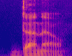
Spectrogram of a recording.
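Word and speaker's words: dunno: The word is deno. Ah, yes. Den know we're taking three technically four distinct words I do not know and compressing them into two syllables sometimes even just one grunt to know.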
